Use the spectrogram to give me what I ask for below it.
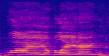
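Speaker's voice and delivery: high, slow goofy buddy voice; mock the scared friend in a high dopey voice; high drawn-out buddy impression; buddy's mocking voice. Buddy voiced, deadpan question.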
